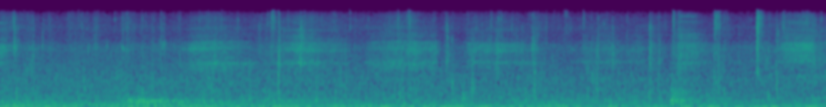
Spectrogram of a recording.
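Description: Footsteps on pavement, irregular, over a steady low rumble of city traffic.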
